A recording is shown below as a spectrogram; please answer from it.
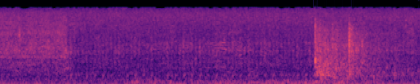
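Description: Steady low rumbling noise, with a short voice-like sound about three seconds in.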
